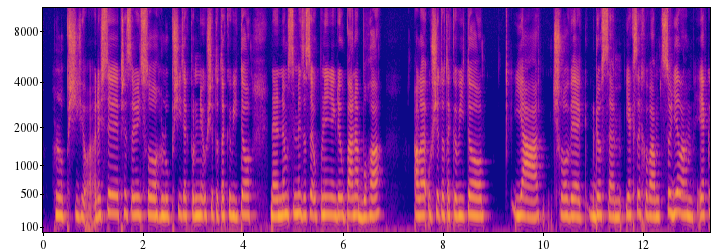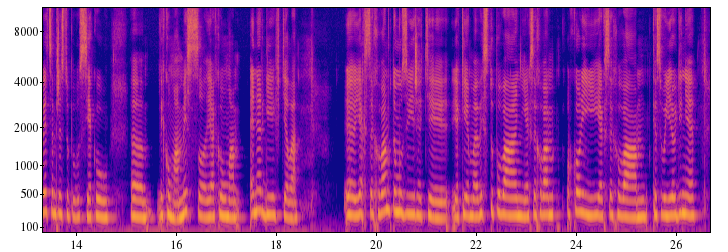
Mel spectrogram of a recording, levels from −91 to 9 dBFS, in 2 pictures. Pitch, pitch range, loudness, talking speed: 225 Hz, 215-235 Hz, -19 LUFS, 165 wpm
